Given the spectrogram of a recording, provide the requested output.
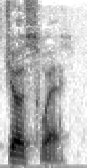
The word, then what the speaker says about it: Josue: Jose, come on, fix your Wi-Fi. Second thing. – First off, it's Josue.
